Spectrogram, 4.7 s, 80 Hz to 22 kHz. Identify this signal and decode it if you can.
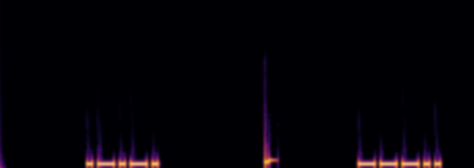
Morse code, heard as a keyed tone, about 22 wpm, 700 Hz. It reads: <AR> 8
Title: Single Character (Letter:Number:Punctuation:Prosign) 22wpm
